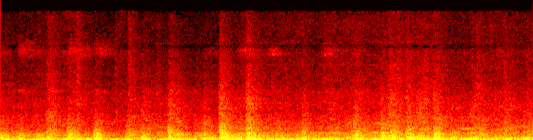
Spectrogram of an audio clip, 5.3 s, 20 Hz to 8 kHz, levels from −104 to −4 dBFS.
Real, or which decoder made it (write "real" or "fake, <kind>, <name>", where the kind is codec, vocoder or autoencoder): real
